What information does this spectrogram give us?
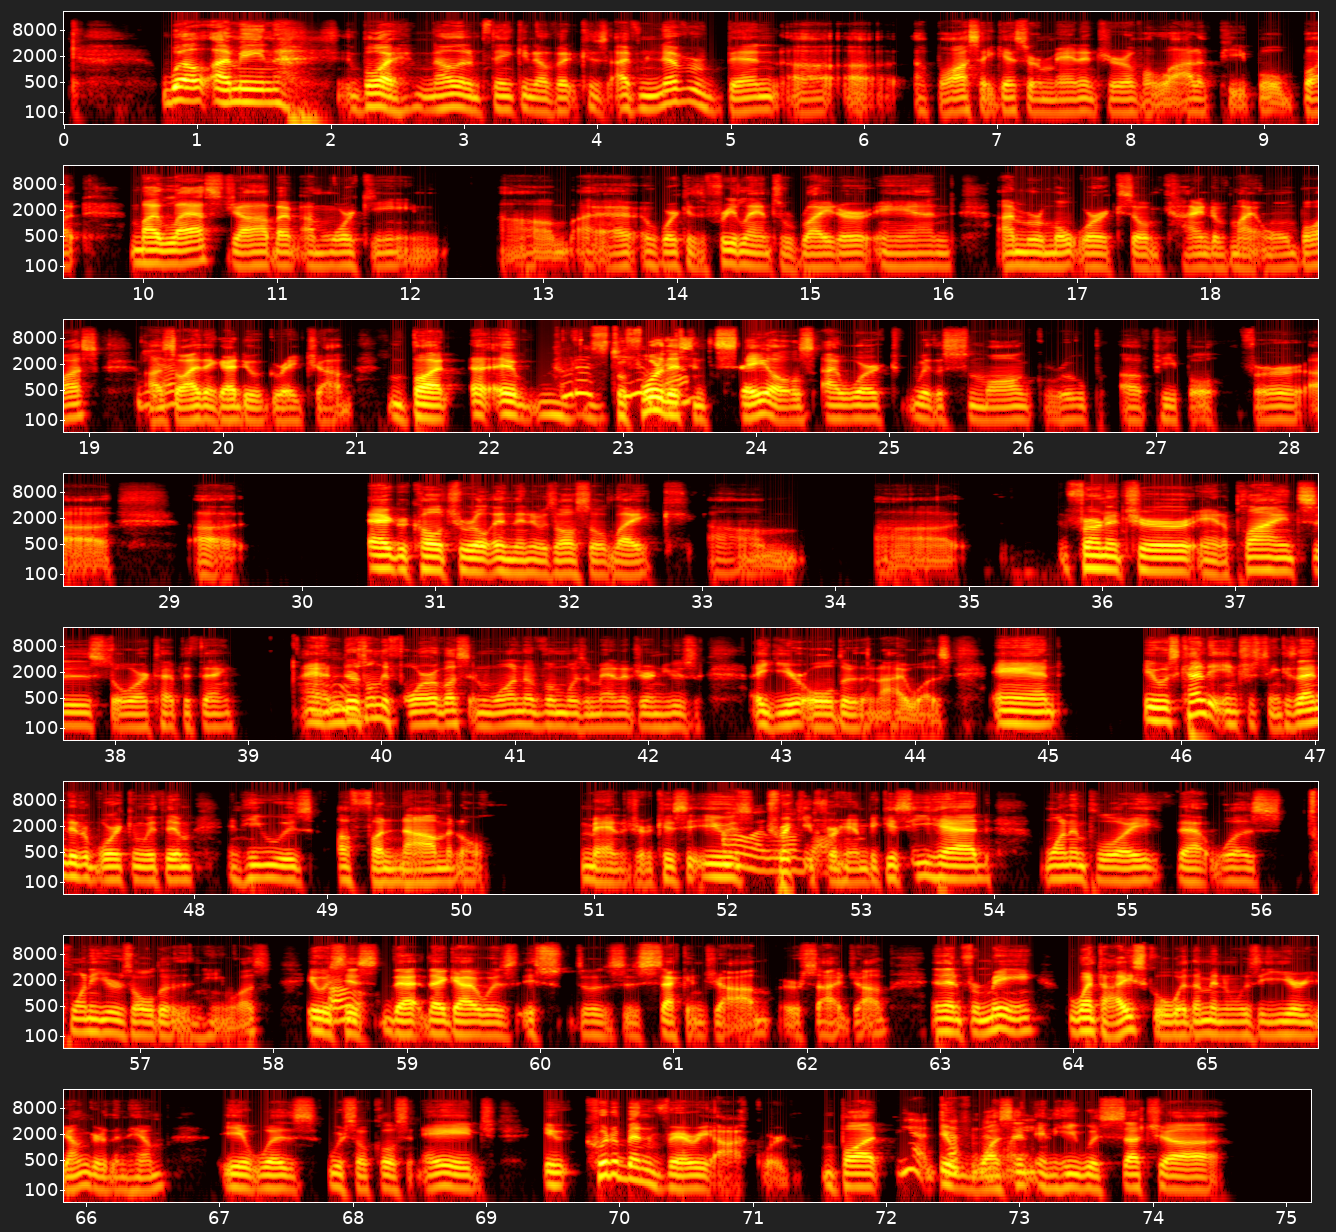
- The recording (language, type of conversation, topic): English, unstructured, How can I become a better boss or manager?
- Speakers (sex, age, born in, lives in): female, 30-34, United States, United States; male, 40-44, United States, United States
- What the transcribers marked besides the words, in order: sigh; other background noise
